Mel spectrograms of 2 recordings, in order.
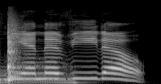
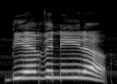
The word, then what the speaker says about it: Bienvenido: Bienvenido. That's not how you say it. Bienvenido. – Bienvenido.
